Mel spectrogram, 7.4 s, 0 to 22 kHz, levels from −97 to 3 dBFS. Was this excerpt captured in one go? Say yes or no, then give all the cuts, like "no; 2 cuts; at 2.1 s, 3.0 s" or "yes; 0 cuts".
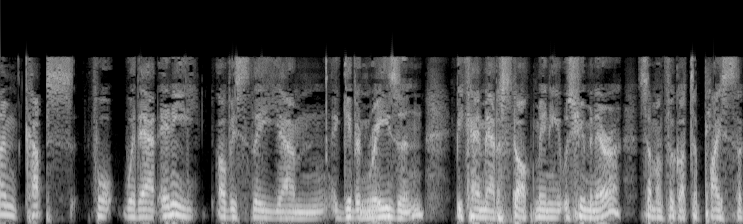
yes; 0 cuts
